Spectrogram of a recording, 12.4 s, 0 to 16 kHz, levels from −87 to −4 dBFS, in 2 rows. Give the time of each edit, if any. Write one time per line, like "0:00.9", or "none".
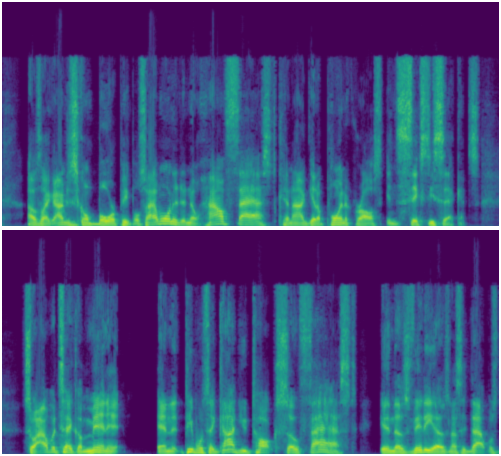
none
